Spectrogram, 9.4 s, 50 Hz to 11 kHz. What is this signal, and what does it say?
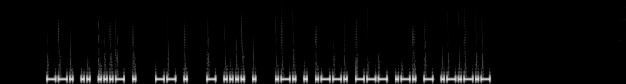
Morse code, heard as a keyed tone, about 28 wpm, 700 Hz. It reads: GIVE ME THE REPORT.
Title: Sentences from Top 1000 Words - Review Part 6 - 28wpm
